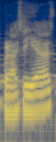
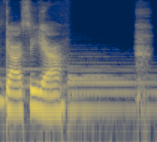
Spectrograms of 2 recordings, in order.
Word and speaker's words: Garcia: It's not Gracia. It's Garcia.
